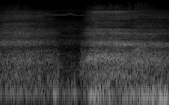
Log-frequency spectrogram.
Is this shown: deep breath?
yes

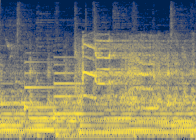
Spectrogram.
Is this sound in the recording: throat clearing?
no

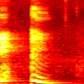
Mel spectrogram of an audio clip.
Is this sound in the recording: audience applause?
no

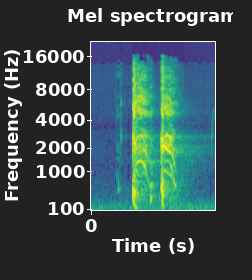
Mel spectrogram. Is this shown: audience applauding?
no

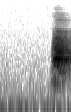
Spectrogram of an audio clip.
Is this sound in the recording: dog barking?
yes

